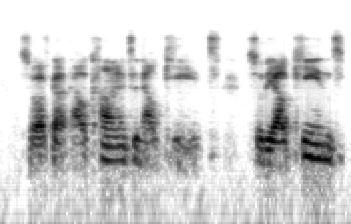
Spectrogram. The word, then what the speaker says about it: alkyne: The triple bond one, we pronounce the Y as if it was an I with a hard E. So it's ine, so alkyne, and then the ENE is alkene.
